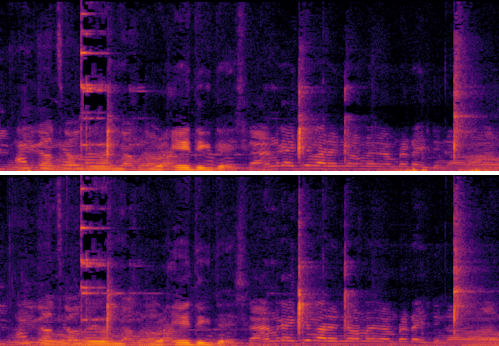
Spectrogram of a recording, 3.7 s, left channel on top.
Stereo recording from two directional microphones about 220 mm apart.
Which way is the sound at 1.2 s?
35° right (ahead or behind).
